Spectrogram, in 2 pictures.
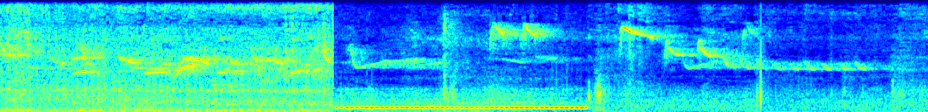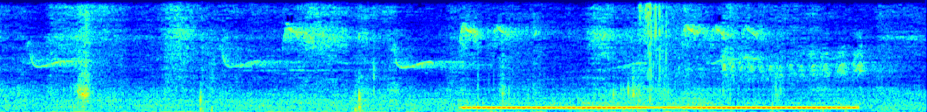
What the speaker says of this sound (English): That was my phone ringing as well.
